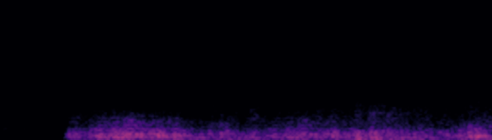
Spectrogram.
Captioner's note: thunder rumbling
